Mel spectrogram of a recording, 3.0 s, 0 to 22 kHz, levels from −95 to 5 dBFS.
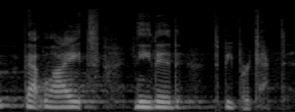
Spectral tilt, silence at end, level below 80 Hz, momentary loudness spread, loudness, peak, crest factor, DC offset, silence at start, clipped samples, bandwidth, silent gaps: -6 dB/octave; 0.1 s; under -90 dBFS; 16 LU; -45 LUFS; -26 dBFS; 20 dB; under 0.1%; 0 s; under 0.1%; 15.5 kHz; none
